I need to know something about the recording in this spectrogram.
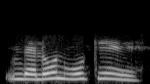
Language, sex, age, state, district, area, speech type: Tamil, female, 30-45, Tamil Nadu, Mayiladuthurai, rural, conversation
